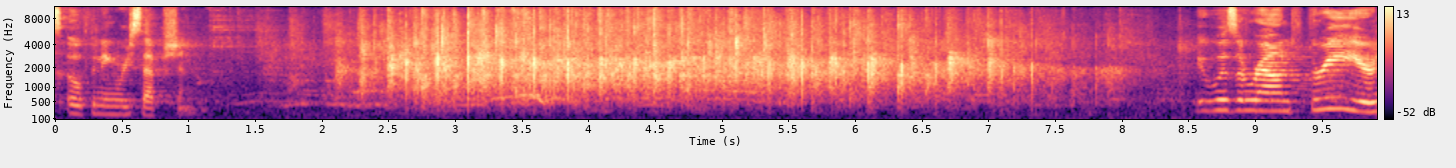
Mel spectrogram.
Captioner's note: applause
